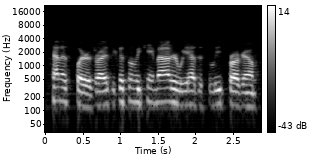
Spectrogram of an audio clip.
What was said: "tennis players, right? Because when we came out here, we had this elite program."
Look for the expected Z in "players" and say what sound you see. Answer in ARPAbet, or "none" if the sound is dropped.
Z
